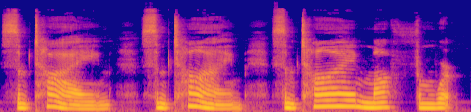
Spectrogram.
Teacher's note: Some gets reduced and sounds like sm, sm.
